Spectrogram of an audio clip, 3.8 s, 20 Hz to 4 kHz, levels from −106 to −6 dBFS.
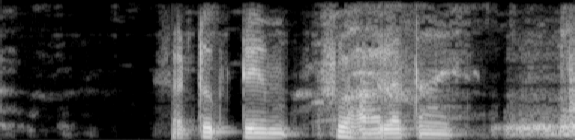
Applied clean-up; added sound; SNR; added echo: none; none; none; none.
